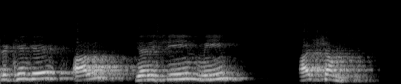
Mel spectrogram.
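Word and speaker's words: الشمس: अशम्स, अलिफ लिखेंगे, अल यानी शीन मीम, अशम्स। अब आपने देखा मैं अशम्स पढ़ रहा हूं, इसको अल शम्स नहीं पढ़ रहा, क्योंकि यहाँ लाम जो है वो साइलेंट है, इसको लिखा जाएगा लेकिन पढ़ा नहीं जाएगा।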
